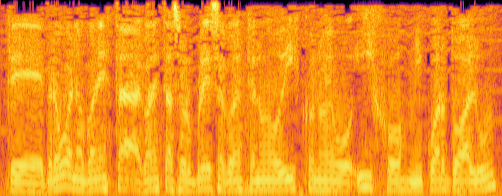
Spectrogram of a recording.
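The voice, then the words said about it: Argentine Spanish accent. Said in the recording (Spanish): “De Argentina, no se me va el acento”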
